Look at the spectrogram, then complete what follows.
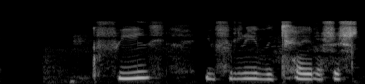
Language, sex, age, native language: Icelandic, female, 7, Icelandic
